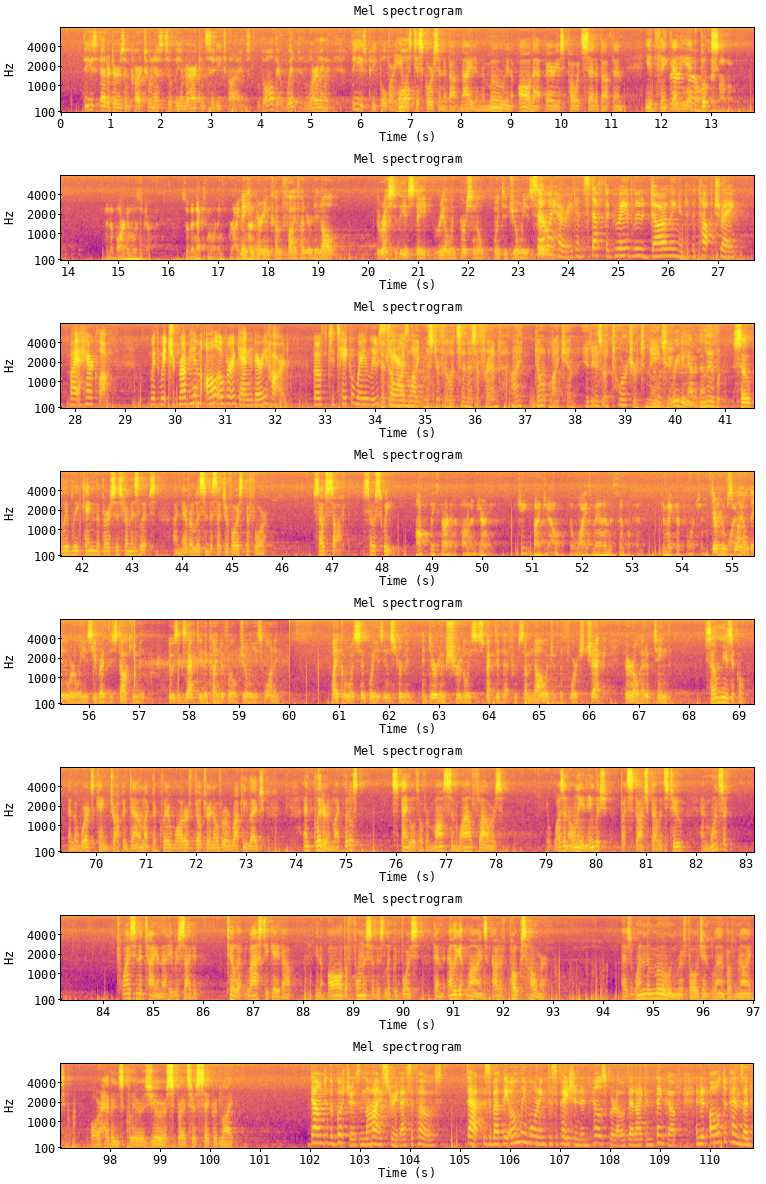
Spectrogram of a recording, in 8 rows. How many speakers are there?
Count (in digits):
7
